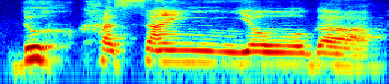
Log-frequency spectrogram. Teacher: that nya sound that initiates at the soft palate in the back of the mouth, but front of the throat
